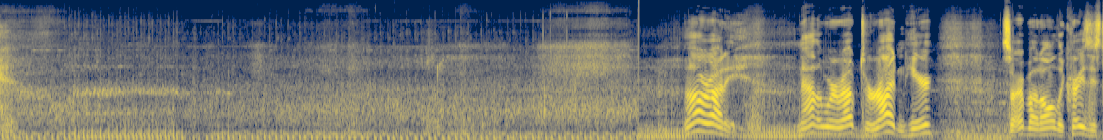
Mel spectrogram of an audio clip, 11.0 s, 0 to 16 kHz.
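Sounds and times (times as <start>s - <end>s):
motorcycle engine idling: 0.0s - 10.8s
motorcycle riding at speed: 0.0s - 11.0s.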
